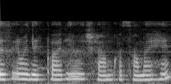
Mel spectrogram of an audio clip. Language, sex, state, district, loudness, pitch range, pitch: Hindi, female, Goa, North and South Goa, -16 LUFS, 215-245 Hz, 230 Hz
